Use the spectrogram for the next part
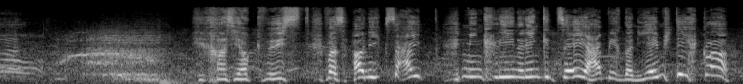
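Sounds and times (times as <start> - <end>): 
racehorse whinnying after winning a race: 0.6 - 1.8
speech: 2.2 - 7.4.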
